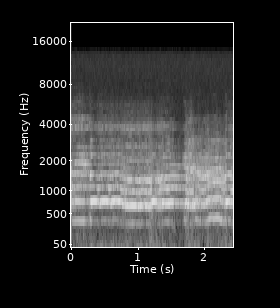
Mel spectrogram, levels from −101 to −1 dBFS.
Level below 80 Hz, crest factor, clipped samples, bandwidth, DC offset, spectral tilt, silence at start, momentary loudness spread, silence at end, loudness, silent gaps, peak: -60 dBFS; 10 dB; under 0.1%; 6.8 kHz; under 0.1%; -3 dB/octave; 0 s; 3 LU; 0 s; -22 LUFS; none; -12 dBFS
